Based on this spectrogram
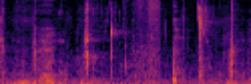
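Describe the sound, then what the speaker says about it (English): Someone bites and chews a mouthful of kimchi ramen, giving soft wet crunches and a few sharper bites spaced irregularly, close and quiet with no talking. "Let's try some of this kimchi ramen right there."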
